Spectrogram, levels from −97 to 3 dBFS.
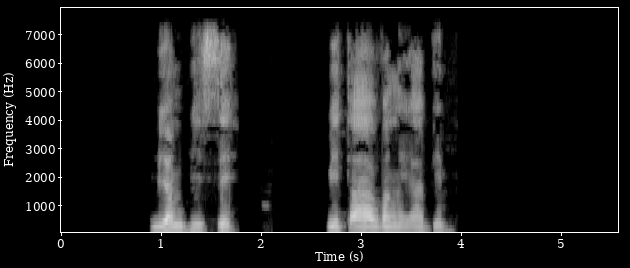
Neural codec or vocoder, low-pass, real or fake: none; 7.2 kHz; real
